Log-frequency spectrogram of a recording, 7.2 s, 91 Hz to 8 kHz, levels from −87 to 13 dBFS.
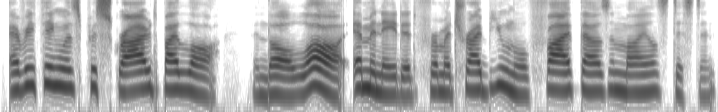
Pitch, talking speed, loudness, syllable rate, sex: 215 Hz, 140 wpm, -17 LUFS, 4.4 syllables/s, female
